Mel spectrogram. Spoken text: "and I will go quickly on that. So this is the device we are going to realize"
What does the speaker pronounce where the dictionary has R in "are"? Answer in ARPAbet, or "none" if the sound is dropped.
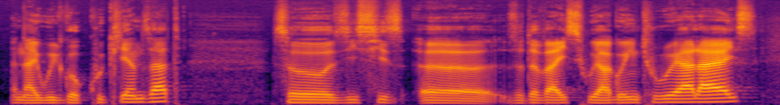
R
